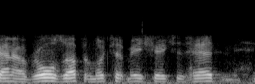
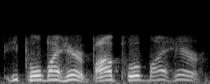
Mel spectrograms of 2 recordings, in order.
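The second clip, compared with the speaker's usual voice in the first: high, whining tattletale to the ref; whiny complaint; 7 semitones higher than usual. Retold or imitated. A wrestler whining to the referee about hair pulling, in a high whine. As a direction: tell on him like a wronged kid.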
